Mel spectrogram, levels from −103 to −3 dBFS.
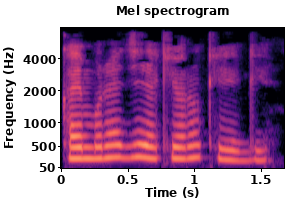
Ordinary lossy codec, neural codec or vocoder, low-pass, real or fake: MP3, 32 kbps; autoencoder, 48 kHz, 128 numbers a frame, DAC-VAE, trained on Japanese speech; 7.2 kHz; fake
